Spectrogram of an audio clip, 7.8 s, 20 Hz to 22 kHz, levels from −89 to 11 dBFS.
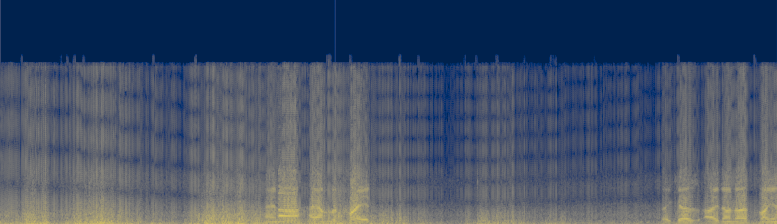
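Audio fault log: Throughout, buffer tearing: a steady robotic buzz at 200 Hz, present only while sound plays, because the writer and reader of the ring buffer cross each period. A small slice of each period, a few percent, repeats audio about 10 ms old between two hard joins. Unlike dropouts, there are no silent gaps.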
